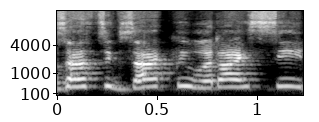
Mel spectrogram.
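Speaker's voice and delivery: mock a thrilled healer confirming the vision; excited agreement. Healer confirms she sees the same vision, excited. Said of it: "She goes".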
